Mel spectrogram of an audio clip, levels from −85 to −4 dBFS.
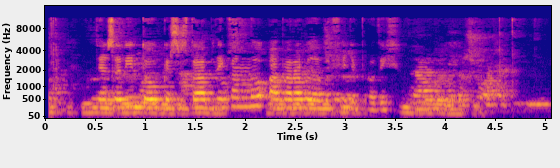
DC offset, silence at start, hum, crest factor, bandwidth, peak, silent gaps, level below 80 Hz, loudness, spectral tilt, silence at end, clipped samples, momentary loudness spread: under 0.1%; 0.05 s; none; 18 dB; 11.5 kHz; -4 dBFS; none; -60 dBFS; -22 LUFS; -3.5 dB/octave; 0 s; under 0.1%; 14 LU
